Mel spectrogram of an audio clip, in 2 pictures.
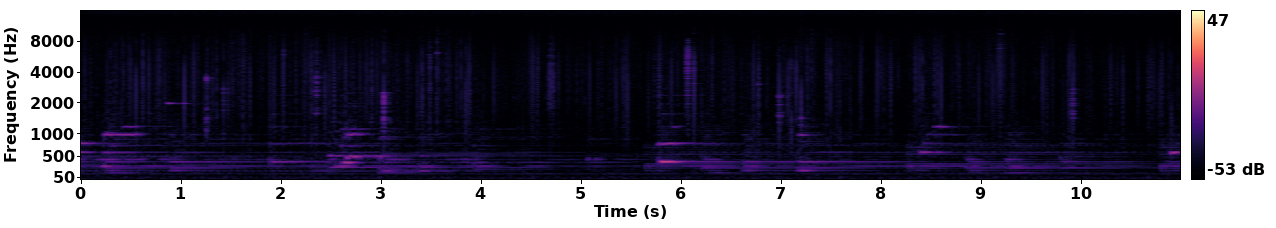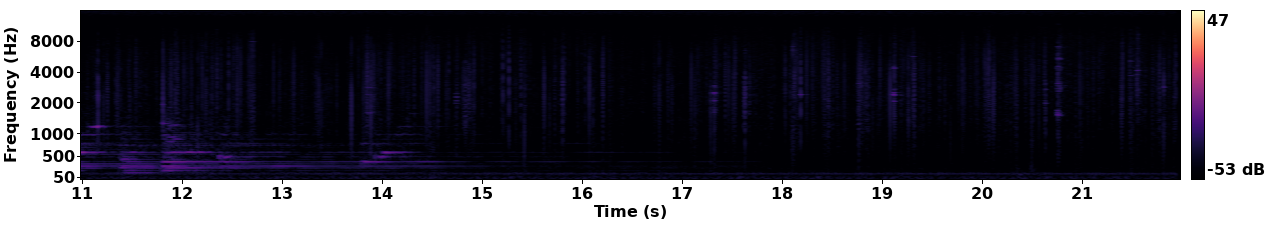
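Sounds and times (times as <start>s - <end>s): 
piano: 0.0s - 17.5s.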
